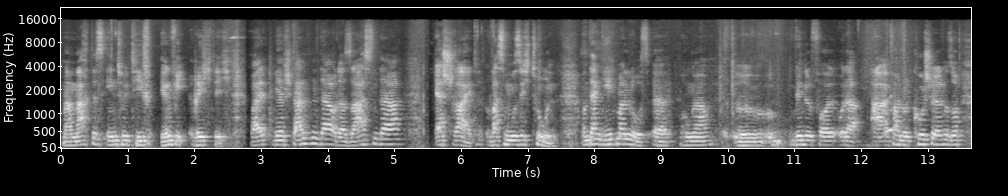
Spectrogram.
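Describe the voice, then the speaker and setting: A man speaks very slowly with fairly even intonation and very even loudness, amid audible room echo and noticeable background noise. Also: medium pitch for a man. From Ruhr area, Germany. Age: 50s. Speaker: father via surrogacy. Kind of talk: interview. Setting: at home.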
